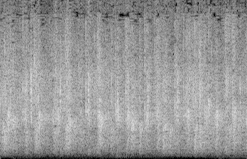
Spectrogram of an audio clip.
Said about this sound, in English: And every believer who rejoices with heaven, somebody give God a hand clap of praise for that saved soul.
